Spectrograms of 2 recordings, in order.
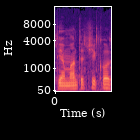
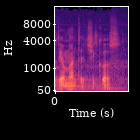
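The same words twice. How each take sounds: First: Said in the usual way. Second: Slow, savouring Diamante, chicos; slow drawn-out repeat. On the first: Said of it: "repite tras gritar". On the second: Real, not acted. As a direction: stretch Diamante, chicos out slowly. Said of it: "repite lento y bajo". (diciendo Diamante, chicos despacio, saboreándolo)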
